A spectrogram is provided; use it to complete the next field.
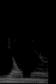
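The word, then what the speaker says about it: Mjölnir: Heritage would kill me if I didn't say mjolnir right exactly everybody should give him a hand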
